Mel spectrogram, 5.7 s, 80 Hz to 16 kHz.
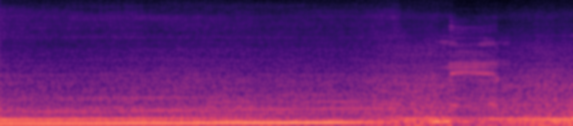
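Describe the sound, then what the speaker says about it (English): V8 engine of a mid-year Corvette C2 with a four-barrel carburetor, a steady close droning hum with a low engine tone that shifts slightly as the throttle opens near the end, heard from inside the car. "I love the V8 sound, the induction sound, the secondary sound. Listen to that when the throttle opens,"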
